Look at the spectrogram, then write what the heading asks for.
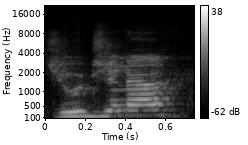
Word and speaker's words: Jurjana: So, the name of the album is pronounced Jurjana, and it's the name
